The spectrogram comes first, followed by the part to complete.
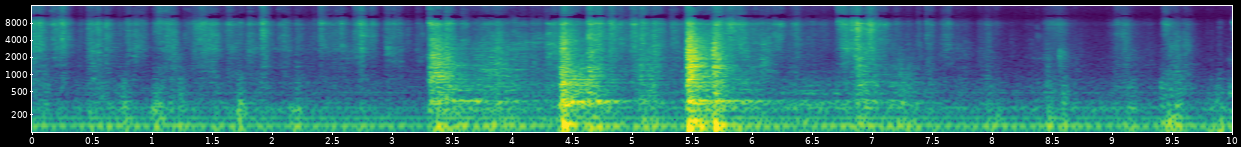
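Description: Muffled kitchen clatter: several sharp knocks and clunks between about three and seven seconds in, over a steady low hum, as a baking tray of foil-wrapped beets goes into the oven.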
